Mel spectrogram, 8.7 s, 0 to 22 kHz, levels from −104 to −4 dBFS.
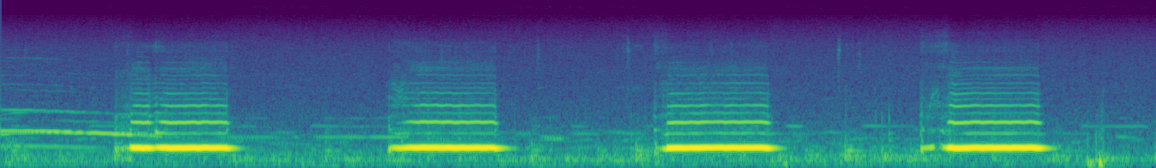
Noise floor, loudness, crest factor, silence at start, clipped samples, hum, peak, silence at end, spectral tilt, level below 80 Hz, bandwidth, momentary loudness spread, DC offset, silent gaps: -39 dBFS; -7 LUFS; 10 dB; 0 s; under 0.1%; none; 0 dBFS; 0.4 s; -9.5 dB/octave; -44 dBFS; 2.8 kHz; 21 LU; under 0.1%; none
